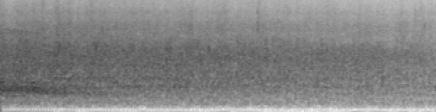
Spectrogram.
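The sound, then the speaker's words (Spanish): An audience applauds the Lord steadily, a dense wash of many hands clapping that holds loud and even before easing slightly toward the end, with no voices standing out. “Dámele el aplauso al Señor.”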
